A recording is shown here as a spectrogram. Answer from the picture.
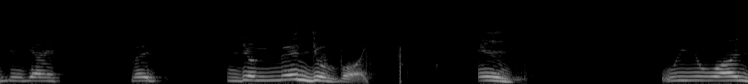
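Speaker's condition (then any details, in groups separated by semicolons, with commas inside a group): Cerebral palsy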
